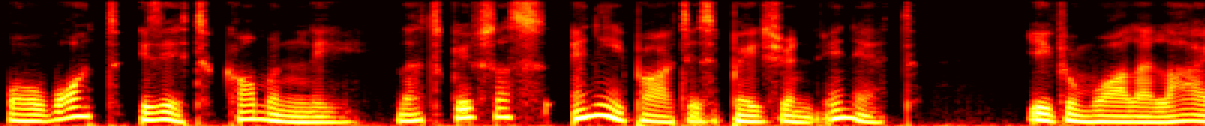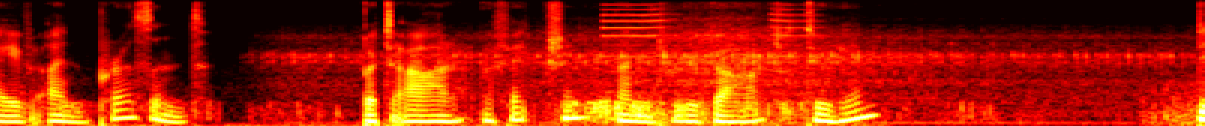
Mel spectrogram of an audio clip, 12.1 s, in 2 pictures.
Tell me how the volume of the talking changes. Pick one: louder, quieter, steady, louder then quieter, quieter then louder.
steady.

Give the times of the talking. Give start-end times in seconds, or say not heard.
0.0-10.4.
